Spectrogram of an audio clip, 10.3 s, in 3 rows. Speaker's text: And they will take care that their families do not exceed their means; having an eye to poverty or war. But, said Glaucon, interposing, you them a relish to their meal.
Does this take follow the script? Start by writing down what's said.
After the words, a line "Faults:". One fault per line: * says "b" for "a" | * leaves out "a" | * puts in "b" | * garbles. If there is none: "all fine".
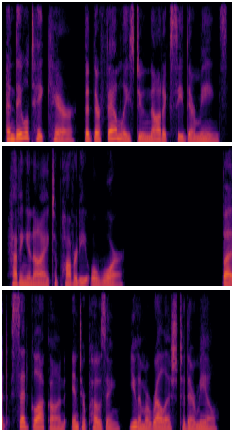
And they will take care that their families do not exceed their means; having an eye to poverty or war. But, said Glaucon, interposing, you them a relish to their meal.
Faults:
all fine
